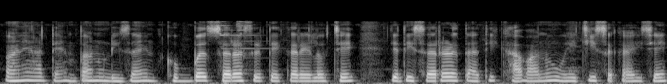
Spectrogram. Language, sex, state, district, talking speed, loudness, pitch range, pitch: Gujarati, male, Gujarat, Valsad, 145 wpm, -16 LUFS, 155-175 Hz, 165 Hz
